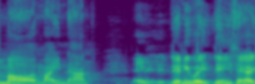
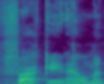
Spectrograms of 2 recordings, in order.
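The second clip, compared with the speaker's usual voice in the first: audible, quiet muttering under the breath; 6 semitones lower, 12 dB quieter than usual. Retelling a granddad's reaction to the waiter: imitating a mutter under his breath. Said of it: "my bamps goes under his breath".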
